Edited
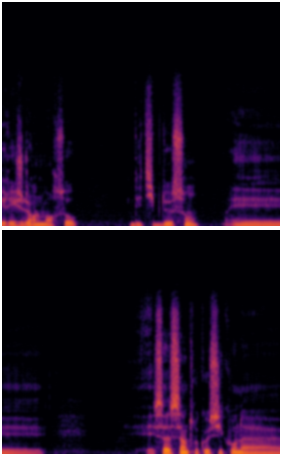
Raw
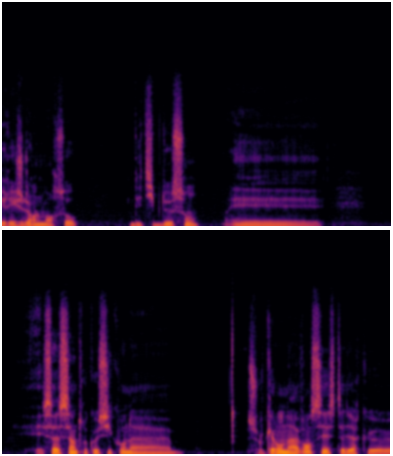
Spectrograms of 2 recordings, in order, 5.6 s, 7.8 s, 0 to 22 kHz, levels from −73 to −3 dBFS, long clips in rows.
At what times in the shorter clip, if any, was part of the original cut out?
none

